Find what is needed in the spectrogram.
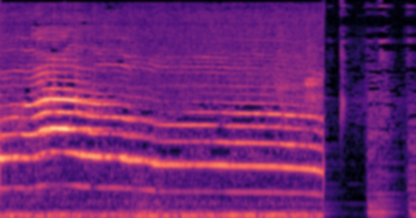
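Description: Cat giving one long, drawn-out meow that rises at the start and then slowly sinks in pitch. It is cut off suddenly a little after three seconds in.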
